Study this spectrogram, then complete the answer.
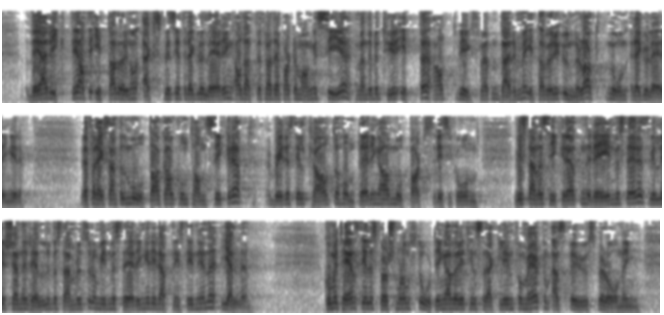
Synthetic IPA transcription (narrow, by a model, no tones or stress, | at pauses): d̪ɛæɾːɪkt̪ɪɑt̪̚d̪ɛɪt̪ːəhɑɾʋøːɾənuːnɛksplɪsɪt̪ɾɛɡʉleːɾɪŋɑʋd̪ɛt̪ːəfɾɑd̪ɛpɑʈəmɑŋːəsiːəmɛnd̪ɛbət̪ʰyːɾɪt̪ːəɑt̪ʋɪɾksɔmheːt̪n̩d̪æɾmeːɪt̪ːəhɑɾʋøːɾəʔʉnːəɭɑkt̪nuːənɾɛɡʉleːɾɪŋəɾ | ʋʔɛfɔɾɛksɛmpəlmuːt̪ːɑːkəɑʋkʰʊnt̪ʰɑnt̪sɪkːəɾheːt̪bliːɖɛst̪ɪlt̪̚kʰɾɑːʋt̪ʰɪlɦɔnt̪ʰeːɾɪŋɑʋmuːt̪̚pɑʈsɾɪsɪkʊən | ʋɪsd̪ɛnːəsɪkːəɾheːt̪nɾeːɪnʋɛst̪eːɾəsʋɪld̪ɪʂɛnəɾɛlːəbəst̪ɛmːəlsəɾɔmɪnʋɛst̪eːɾɪŋəɾɪɾɛt̪nɪŋslɪnjənəjɛlːə | kʰʊmɪt̪ʰeːənst̪ɪlːəspœʂmoːlɔmst̪uːʈɪŋːɑʋæːɾət̪ʰɪlst̪ɾɛkːəlɪɪnfɔɾmeːʈɔmʔɛspeːʉːsbəloːnɪŋ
